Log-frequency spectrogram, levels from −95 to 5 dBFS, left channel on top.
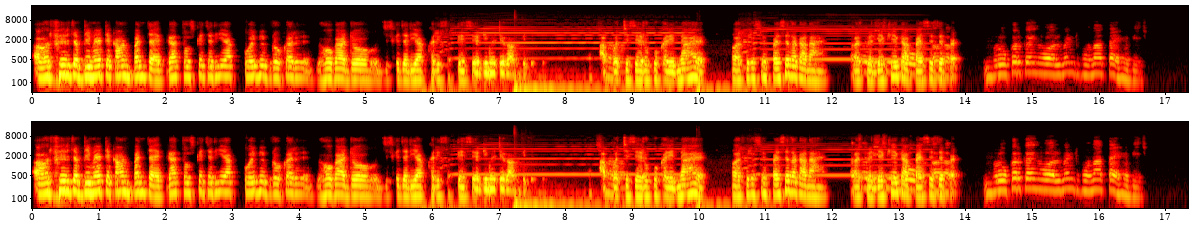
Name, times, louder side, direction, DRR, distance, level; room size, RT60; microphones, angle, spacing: voice 1, 0.0-7.3 8.5-10.1 10.5-11.9 12.3-13.9, left 1 dB, 5° right, 0.6 m, -24 dB
sound 1, 5.8-11.1, left 1 dB, 40° right, 1.2 m, -41 dB
sound 2, 6.0-10.1 10.6-13.6, left 1 dB, 80° left, 1.0 m, -42 dB
voice 2, 8.6-8.9 12.3-13.8 14.3-16.7, right 2 dB, 85° right, 0.8 m, -33 dB
2.9 x 2.3 x 2.6 m
head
